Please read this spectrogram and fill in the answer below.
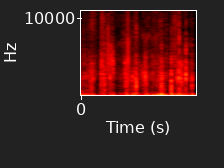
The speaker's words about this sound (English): Yes, I'm turning the page. That's a sound. It sounds like someone's making mac and cheese in their bedroom.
